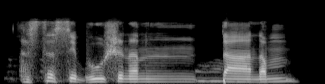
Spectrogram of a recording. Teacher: The anuswara, the subdotted M, will, in the most correct form of utterance, take on the quality of the following consonant.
